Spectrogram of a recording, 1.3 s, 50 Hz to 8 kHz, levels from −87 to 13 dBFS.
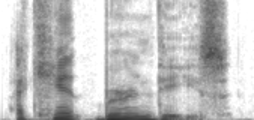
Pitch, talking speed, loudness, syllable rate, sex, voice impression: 150 Hz, 190 wpm, -17 LUFS, 4.6 syllables/s, female, feminine, adult-like, clear, fluent, intellectual, calm, sharp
